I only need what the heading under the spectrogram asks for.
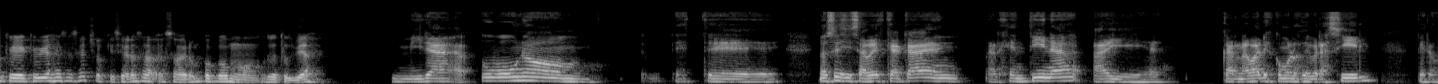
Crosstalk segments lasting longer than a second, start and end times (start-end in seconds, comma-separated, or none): none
